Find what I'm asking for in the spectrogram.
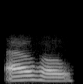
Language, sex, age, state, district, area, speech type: Odia, female, 30-45, Odisha, Dhenkanal, rural, conversation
